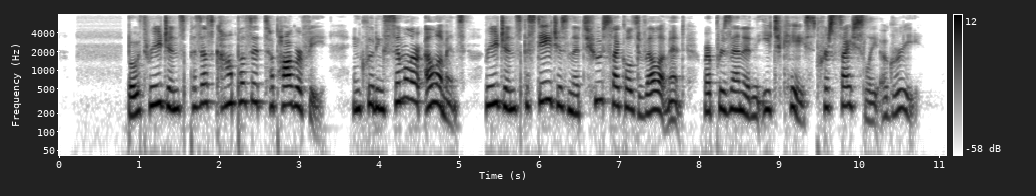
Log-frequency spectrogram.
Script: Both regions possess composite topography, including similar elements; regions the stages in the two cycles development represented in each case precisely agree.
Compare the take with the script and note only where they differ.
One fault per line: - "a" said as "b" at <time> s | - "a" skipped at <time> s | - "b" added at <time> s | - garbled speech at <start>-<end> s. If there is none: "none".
none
